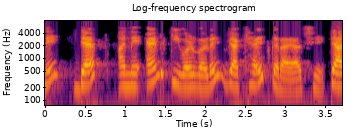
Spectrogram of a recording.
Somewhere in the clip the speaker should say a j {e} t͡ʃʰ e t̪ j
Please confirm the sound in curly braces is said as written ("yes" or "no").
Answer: no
